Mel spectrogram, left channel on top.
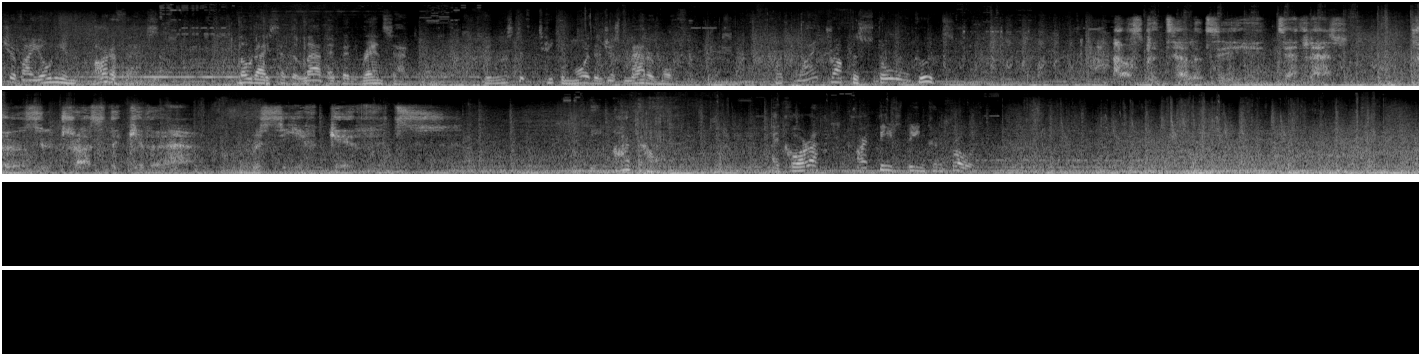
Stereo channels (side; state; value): right; silent; digital silence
